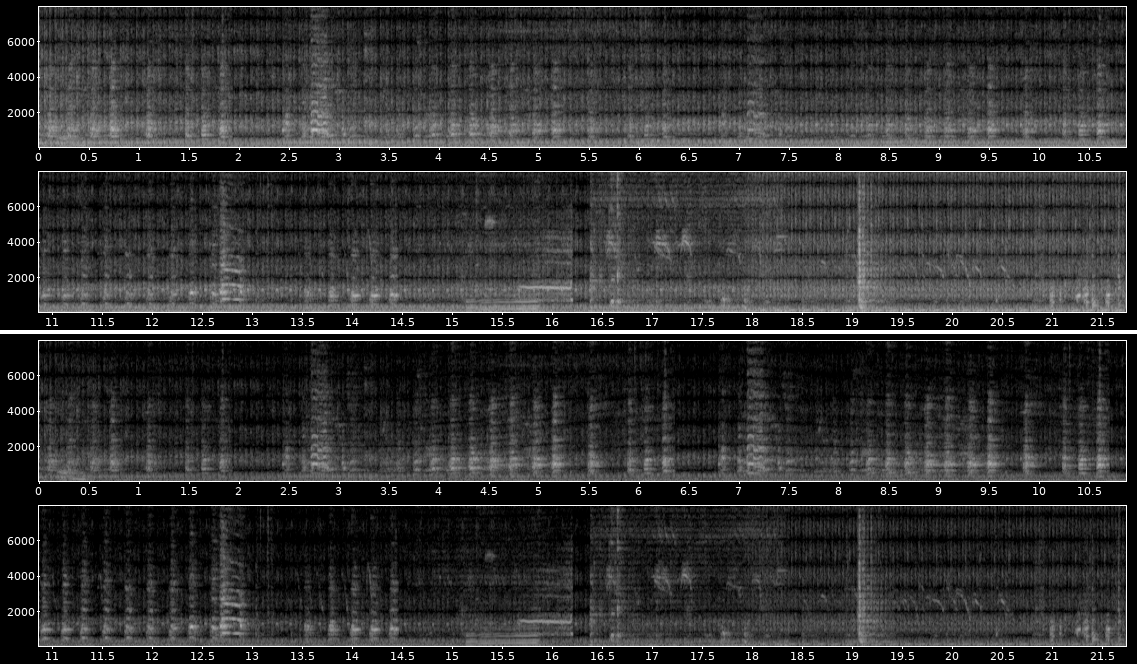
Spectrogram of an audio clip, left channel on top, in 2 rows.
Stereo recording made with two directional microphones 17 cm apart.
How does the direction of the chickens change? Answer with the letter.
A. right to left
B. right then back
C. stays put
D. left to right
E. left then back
B.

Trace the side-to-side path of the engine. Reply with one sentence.
In this clip you hear the engine stay put.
